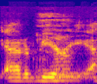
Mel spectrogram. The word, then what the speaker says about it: Edebiri: Edebiri.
